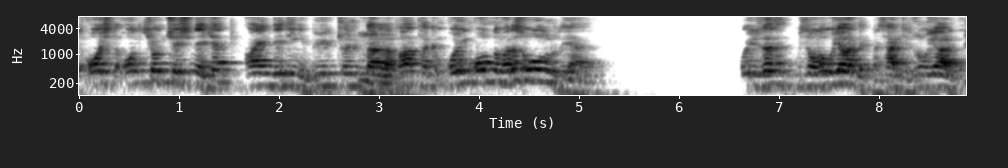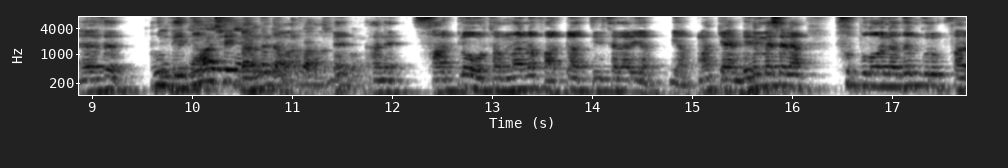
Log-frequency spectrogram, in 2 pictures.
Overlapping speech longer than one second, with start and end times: 9.7-11.6

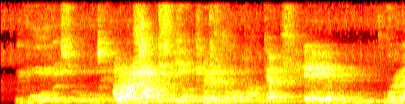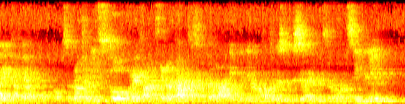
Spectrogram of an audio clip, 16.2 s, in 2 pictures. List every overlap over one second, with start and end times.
2.2-4.7

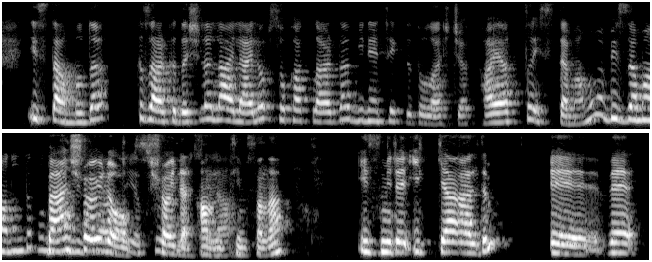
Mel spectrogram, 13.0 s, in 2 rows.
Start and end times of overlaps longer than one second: 6.9-8.8

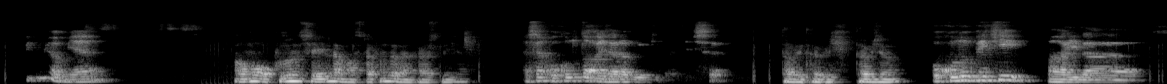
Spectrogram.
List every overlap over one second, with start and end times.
none

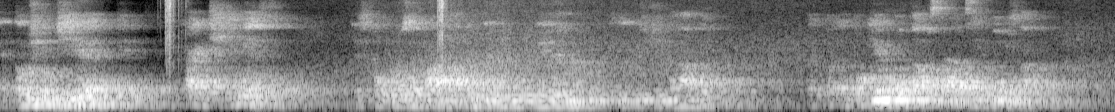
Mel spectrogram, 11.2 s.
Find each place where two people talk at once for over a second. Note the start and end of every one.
8.7-10.2

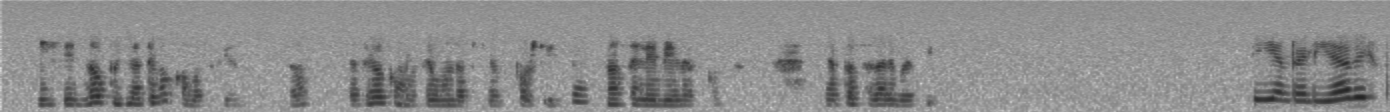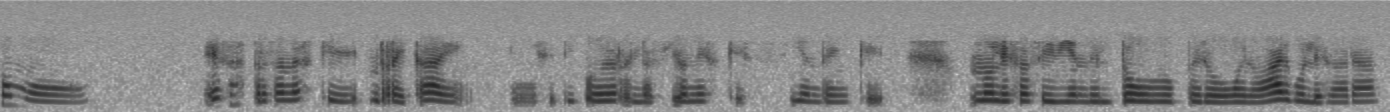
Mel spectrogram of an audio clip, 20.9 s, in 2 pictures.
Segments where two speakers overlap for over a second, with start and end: none

